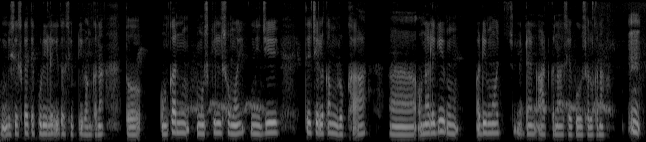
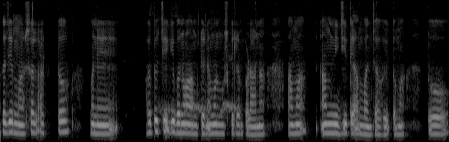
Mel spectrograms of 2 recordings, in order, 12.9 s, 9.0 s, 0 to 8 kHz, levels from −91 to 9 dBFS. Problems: background sounds at intervals, low volume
